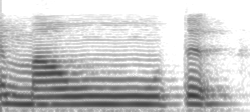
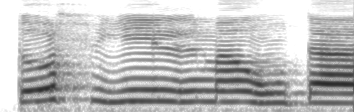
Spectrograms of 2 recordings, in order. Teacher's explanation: बाज़ औक़ात लोग ये सोचते हैं कि आखिरी हर्फ पर जज़्म देकर स्टॉप करना है, तो बहुत से लोग यहाँ पर पढ़ेंगे मौत, जो कि गलत है। हमें खड़ा ज़बर को पूरा अदा करना है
